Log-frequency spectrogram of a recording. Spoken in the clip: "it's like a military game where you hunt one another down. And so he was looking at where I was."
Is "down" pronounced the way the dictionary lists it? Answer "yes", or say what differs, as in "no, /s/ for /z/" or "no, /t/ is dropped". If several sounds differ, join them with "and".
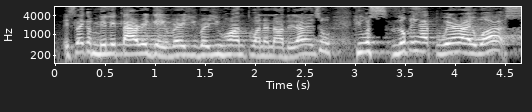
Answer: no, /n/ is dropped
